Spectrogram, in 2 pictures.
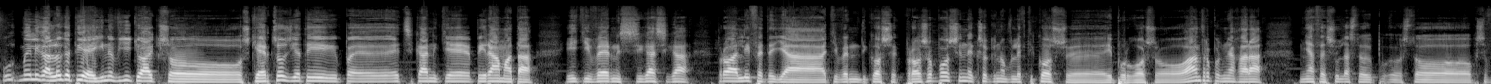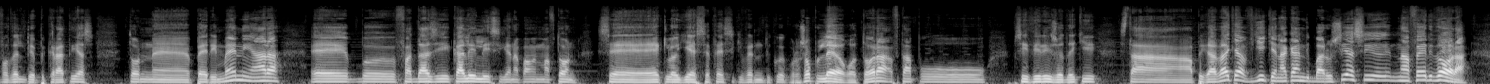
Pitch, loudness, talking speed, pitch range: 125 Hz, -12 LUFS, 150 wpm, 110-145 Hz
